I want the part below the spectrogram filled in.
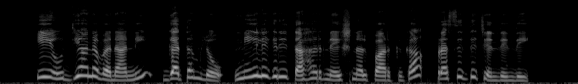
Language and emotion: Telugu, neutral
